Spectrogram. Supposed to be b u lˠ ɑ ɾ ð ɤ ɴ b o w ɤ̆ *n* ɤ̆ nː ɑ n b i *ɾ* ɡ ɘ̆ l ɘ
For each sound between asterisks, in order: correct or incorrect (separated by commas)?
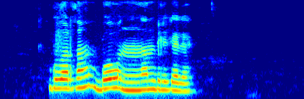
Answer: correct, incorrect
